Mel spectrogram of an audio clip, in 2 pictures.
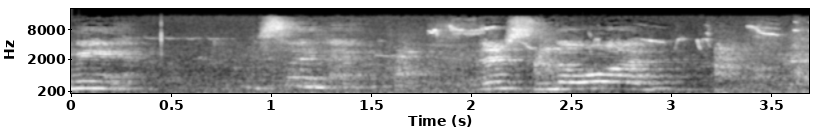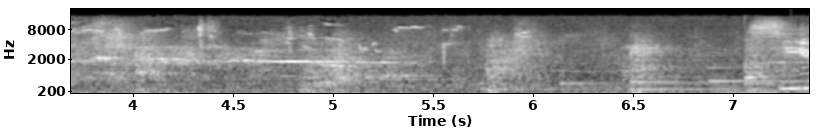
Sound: crying

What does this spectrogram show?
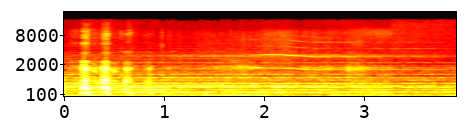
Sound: laughs

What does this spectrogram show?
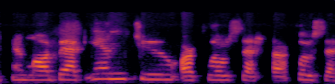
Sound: none

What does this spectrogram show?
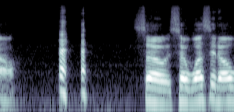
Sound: laughing

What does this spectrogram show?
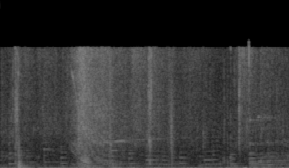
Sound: playful music; whooshes

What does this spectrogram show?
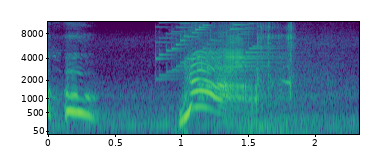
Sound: clicks

